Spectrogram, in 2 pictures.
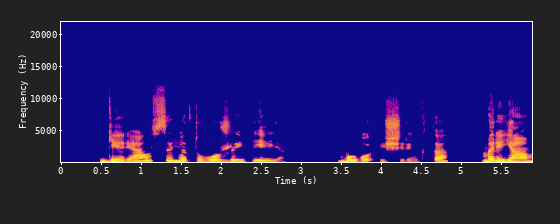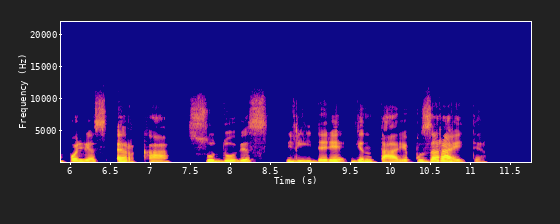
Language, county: Lithuanian, Kaunas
